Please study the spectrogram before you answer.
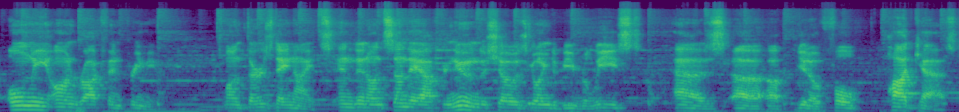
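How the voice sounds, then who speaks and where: A man's voice: lowish voice, reverberant. A man hosting a podcast in casual chat, profane and rambling. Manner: profane, laid-back, rambling. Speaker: podcast host.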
